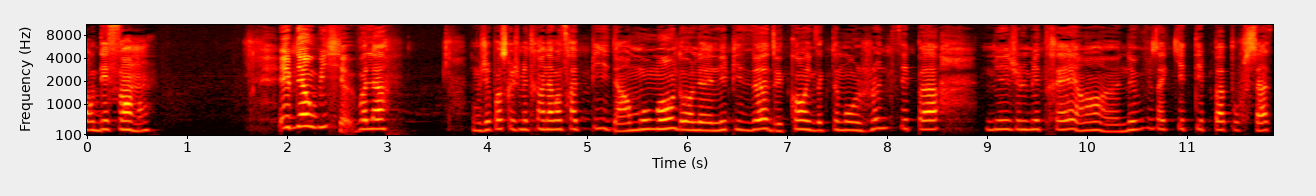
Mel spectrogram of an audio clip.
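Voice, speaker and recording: A woman commenting casually while playing a horror game, chatty and rambling. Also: fairly high pitch. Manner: chatty, rambling, drops to whispers when tense. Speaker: gaming YouTuber. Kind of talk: casual let's-play commentary.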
